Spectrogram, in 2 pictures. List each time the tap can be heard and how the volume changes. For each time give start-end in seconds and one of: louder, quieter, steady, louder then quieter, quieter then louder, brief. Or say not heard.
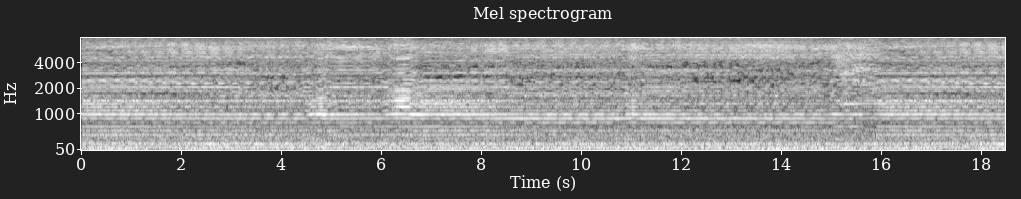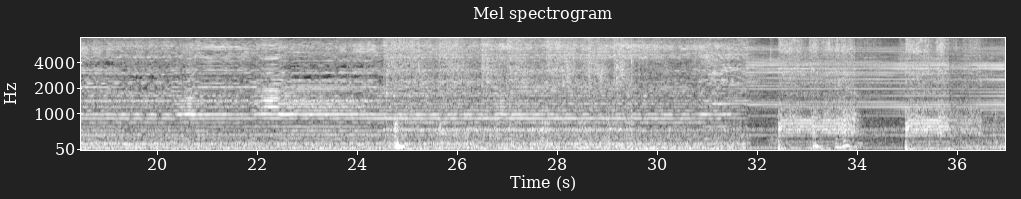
24.5-36.9 quieter.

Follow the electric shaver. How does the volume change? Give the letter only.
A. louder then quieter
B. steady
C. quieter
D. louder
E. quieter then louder
B.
